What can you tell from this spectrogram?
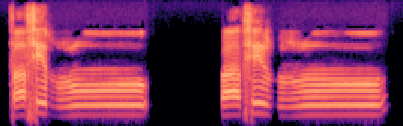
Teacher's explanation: را مشددہ ہے، یعنی را کے اوپر تشدید ہے، اس کو ہم زور دے کر سختی کے ساتھ ہم ادا کریں گے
